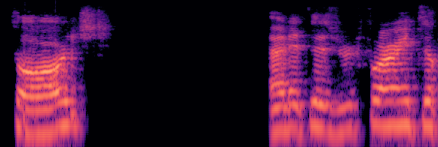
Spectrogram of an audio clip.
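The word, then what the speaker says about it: storge: that plays on us you have s T ou are GE and it may be pronounced torch and it is referring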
